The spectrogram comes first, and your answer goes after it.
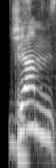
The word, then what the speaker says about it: Jums: Jums, like yums, but with a J.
